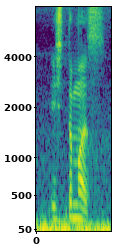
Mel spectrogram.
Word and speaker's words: Isthmus: The pronunciation is Isthmus of Panama.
